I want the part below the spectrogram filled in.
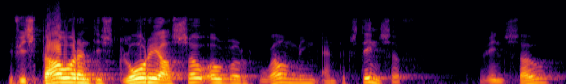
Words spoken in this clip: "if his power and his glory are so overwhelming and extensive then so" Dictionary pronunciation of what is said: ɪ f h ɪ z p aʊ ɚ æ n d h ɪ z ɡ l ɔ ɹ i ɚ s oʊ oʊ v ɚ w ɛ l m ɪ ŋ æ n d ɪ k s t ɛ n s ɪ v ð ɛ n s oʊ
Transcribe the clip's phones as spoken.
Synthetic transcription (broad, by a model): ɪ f h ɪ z p aʊ ɚ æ n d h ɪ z ɡ l ɔ ɹ i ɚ s oʊ oʊ v ɚ w ɛ l m ɪ ŋ æ n d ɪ k s t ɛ n s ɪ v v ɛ n s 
